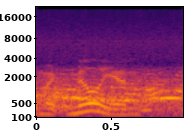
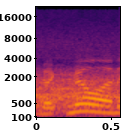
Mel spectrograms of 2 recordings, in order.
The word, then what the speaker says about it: McMillan: pronounces his name because it could go mcmillion but he says it's McMillan and be ready to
